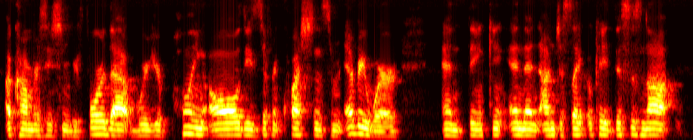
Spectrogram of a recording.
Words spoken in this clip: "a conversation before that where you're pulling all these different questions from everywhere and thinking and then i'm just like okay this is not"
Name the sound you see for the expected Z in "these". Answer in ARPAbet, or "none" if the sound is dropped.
Z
